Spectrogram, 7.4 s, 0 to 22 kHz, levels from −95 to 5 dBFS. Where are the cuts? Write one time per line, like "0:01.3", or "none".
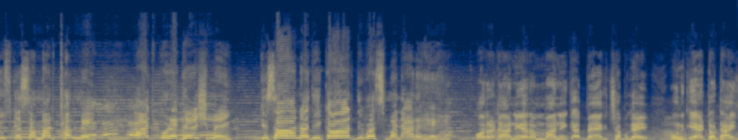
0:04.6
